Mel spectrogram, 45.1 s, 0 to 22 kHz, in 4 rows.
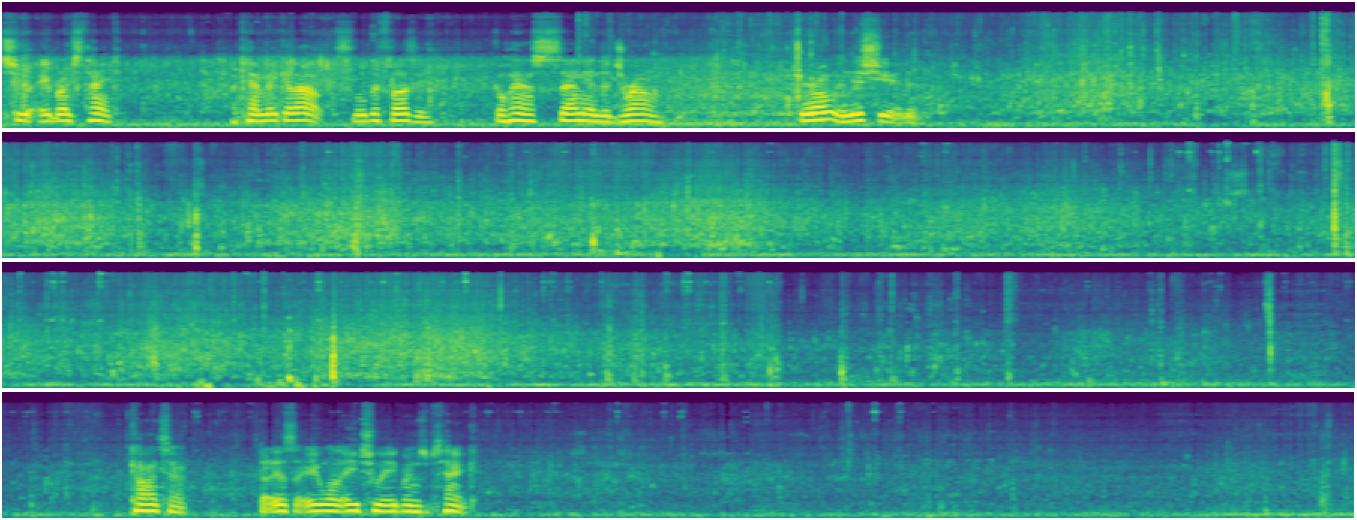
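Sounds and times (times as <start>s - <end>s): water trickling among rocks: 0.0s - 42.9s.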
